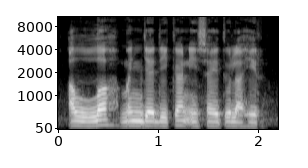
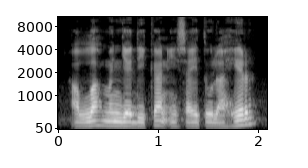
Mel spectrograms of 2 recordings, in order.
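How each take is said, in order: Both takes have the same delivery.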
